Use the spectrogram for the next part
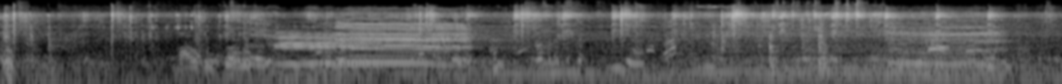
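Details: Cattle at a kerapan sapi bull-race field: one moo of nearly two seconds rises out of a busy background of people talking, crowd noise and clatter, which continue after the call ends.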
